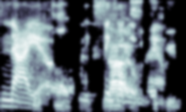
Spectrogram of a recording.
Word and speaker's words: Nayo: give you heads up so my name is pronounced like Cinco de Mayo so it's ni thank you ni my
